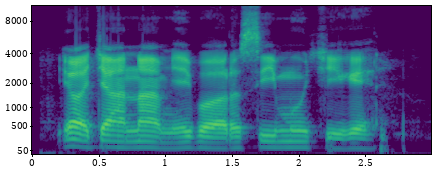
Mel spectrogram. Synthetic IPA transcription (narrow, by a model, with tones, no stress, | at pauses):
jɔ˦˨t͡ʃa˦˨na˦˨mja˨i˦bɔ˨ɾo˦si˦mu˦t͡ʃi˨ɣɛ˦˨ɾ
